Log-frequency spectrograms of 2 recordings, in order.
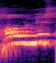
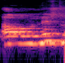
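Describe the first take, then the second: First: The word starts with a clear h sound. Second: The word starts with a vowel, no h sound. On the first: The speaker calls it wrong. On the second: The speaker calls it right.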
